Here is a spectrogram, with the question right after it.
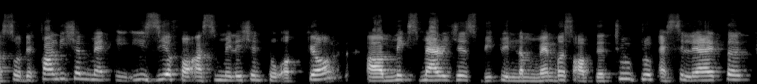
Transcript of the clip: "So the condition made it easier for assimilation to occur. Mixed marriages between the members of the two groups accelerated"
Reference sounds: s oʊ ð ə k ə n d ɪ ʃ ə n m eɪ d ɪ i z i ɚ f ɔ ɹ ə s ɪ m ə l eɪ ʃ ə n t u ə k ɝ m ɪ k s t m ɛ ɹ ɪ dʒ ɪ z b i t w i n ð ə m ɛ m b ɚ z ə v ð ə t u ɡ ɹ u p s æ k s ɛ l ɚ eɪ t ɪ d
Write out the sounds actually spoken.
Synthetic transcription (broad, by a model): s oʊ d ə k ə n d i ʃ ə n m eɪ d ɪ i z i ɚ f ɔ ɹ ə s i m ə l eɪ ʃ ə n t u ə k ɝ m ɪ k s m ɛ ɹ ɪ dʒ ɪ s b i t w i n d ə m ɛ m b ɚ s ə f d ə t u ɡ ɹ u p æ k s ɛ l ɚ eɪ t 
